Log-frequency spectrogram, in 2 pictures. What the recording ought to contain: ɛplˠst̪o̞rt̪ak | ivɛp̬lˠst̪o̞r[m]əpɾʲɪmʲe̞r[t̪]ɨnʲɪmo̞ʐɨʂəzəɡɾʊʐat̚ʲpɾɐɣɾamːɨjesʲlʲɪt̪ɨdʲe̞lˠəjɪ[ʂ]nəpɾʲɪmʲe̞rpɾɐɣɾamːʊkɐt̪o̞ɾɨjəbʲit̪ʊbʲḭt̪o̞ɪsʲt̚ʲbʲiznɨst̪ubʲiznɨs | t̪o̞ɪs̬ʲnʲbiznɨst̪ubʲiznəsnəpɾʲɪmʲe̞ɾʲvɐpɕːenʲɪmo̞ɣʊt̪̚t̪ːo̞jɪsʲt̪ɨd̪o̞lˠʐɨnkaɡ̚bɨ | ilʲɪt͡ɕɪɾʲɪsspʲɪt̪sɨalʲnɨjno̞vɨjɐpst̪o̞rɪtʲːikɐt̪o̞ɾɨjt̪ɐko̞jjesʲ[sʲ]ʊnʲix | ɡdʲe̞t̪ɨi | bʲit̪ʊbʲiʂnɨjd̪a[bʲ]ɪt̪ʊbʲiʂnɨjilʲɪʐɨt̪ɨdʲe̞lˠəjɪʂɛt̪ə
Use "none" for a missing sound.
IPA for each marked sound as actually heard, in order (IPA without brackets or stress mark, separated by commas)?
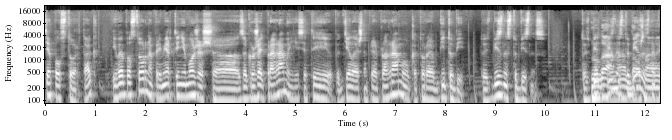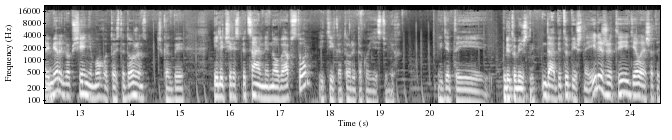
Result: n, t̪, ʂ, tʲ, bʲ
